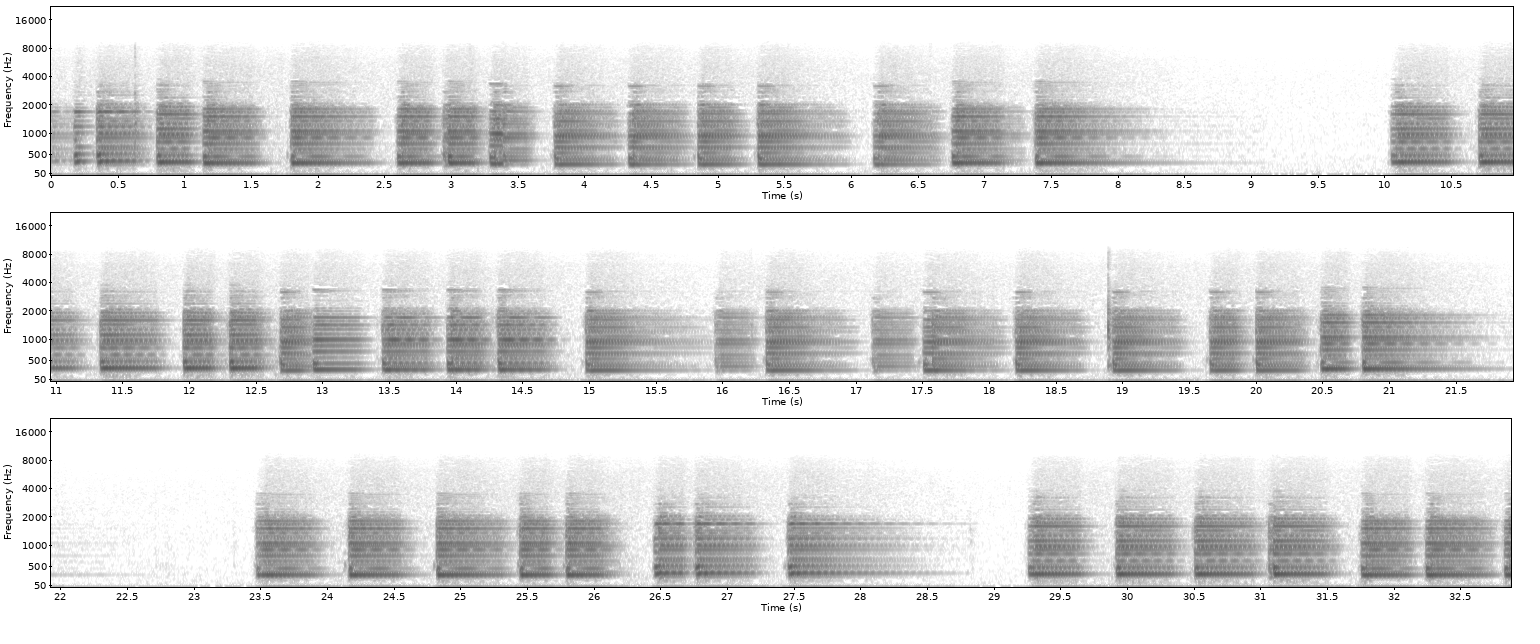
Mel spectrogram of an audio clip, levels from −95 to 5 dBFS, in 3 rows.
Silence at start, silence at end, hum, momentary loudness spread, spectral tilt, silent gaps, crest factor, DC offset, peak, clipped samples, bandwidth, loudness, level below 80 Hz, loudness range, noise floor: 0 s; 0 s; none; 11 LU; -4.5 dB/octave; none; 18 dB; under 0.1%; -20 dBFS; under 0.1%; 9.2 kHz; -38 LUFS; -80 dBFS; 5 LU; -77 dBFS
